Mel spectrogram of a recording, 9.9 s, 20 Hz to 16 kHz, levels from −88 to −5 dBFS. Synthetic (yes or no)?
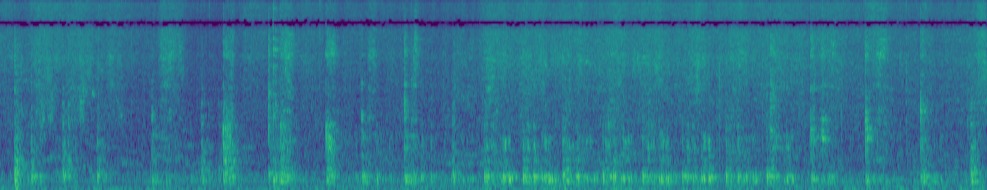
no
